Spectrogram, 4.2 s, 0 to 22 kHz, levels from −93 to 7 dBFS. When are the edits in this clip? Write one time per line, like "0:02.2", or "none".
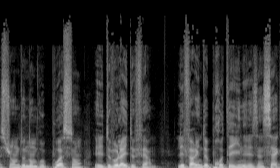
0:01.3
0:02.5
